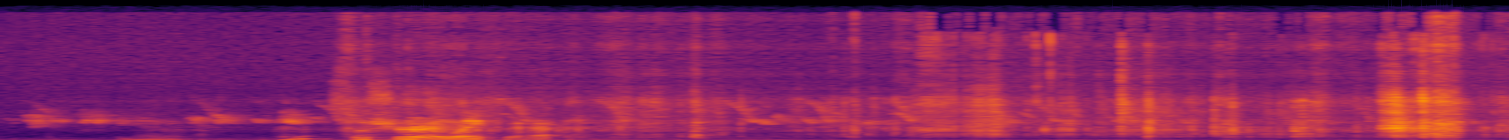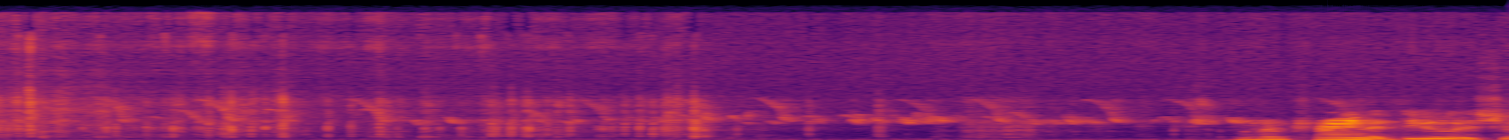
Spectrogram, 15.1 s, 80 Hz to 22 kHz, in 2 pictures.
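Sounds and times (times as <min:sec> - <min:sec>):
hands rustling potting soil: 0:01.7 - 0:11.4.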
